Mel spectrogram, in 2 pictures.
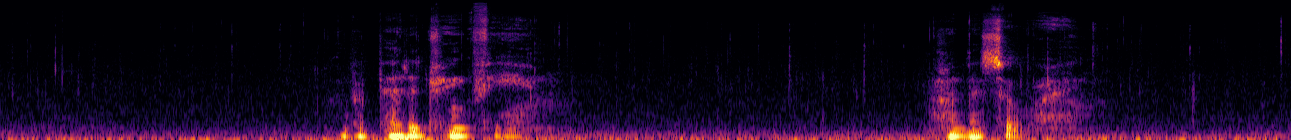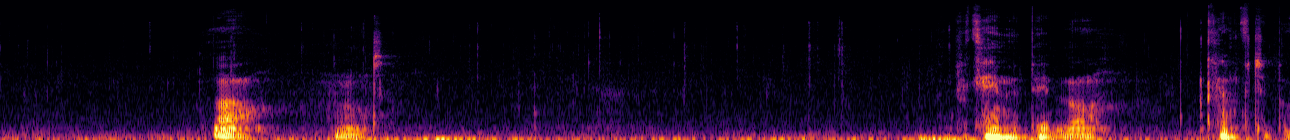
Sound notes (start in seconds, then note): none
